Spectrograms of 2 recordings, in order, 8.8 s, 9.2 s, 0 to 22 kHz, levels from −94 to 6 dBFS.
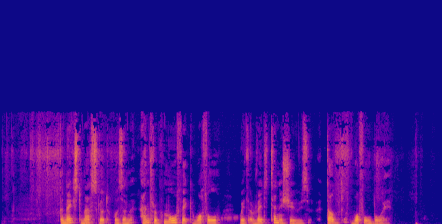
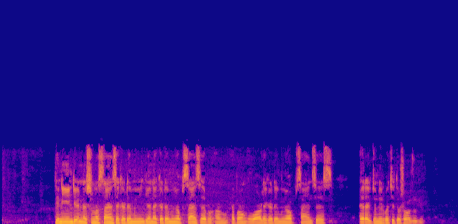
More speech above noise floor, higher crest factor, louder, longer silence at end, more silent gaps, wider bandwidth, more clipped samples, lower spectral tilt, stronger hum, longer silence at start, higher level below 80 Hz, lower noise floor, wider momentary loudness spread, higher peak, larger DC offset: second, 37 dB vs 55 dB; first, 20 dB vs 14 dB; second, -25 LUFS vs -16 LUFS; second, 0.5 s vs 0.7 s; neither; first, 11.5 kHz vs 8 kHz; neither; about the same, -5.5 dB/octave vs -6 dB/octave; neither; second, 0.6 s vs 1.1 s; about the same, -56 dBFS vs -52 dBFS; second, -62 dBFS vs -70 dBFS; first, 16 LU vs 8 LU; second, -6 dBFS vs -2 dBFS; neither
